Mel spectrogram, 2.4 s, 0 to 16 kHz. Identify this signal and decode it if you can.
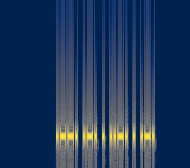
Morse code, heard as a keyed tone, about 52 wpm, 700 Hz. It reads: PREFER
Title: Sentences from Top 1100 Words - New Word Drill Alt - 50wpm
